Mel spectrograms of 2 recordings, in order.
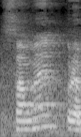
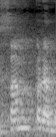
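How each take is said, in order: First: It begins with 'samay', then a separate 'prabh'. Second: It begins with 'sam', joined straight to 'prabh'. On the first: The speaker calls it wrong. "अट्ठानवे percent लोग जो हैं वो कहते हैं समय प्रभ है, बल्कि ये गलत उच्चारण है" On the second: The speaker calls it right. "संप्रभ है"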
